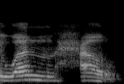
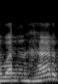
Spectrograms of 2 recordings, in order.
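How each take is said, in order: First: The h is a strong, breathy hiss. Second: The h is a plain, light h. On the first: The speaker calls it right. "tapi wanharu. Kayak orang kepedesan" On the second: The speaker calls it wrong. "Ya bukan wanhar"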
